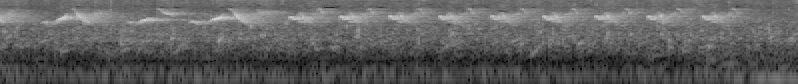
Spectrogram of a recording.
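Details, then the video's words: White-rumped shama song recorded as training material: a few sliding whistles, then a steady run of bright, high notes repeated about four times a second, with faint background water. "Dengan CEPAT murai batu AKAN EMOSI dan IKUT GACOR dengan masteran murai batu ini"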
